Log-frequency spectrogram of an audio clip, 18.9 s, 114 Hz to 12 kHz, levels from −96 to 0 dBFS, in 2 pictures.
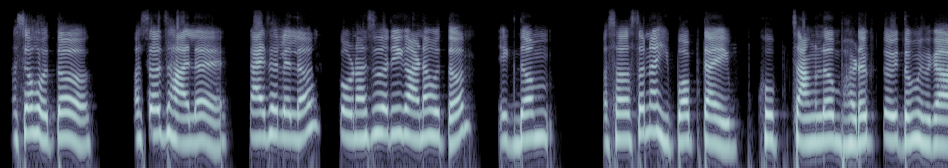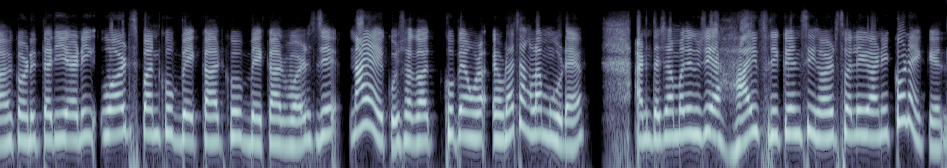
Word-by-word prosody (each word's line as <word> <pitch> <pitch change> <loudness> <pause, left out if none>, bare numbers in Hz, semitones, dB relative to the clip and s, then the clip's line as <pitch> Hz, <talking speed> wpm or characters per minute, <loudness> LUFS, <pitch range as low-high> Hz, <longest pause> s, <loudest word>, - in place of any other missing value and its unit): असं 300 +4 0
होतं, 245 -3 0 0.5
असं 290 +3 0
झालंय. 235 -6 0 0.3
काय 265 0 +1
झालेलं, 270 +1 0 0.3
कोणाचं 270 +2 0
तरी 295 0 +1
गाणं 270 -2 +2
होतं. 265 -2 0 0.4
एकदम 255 +3 -1 0.6
असं 255 +3 0
असतं 295 +5 -1
ना, 315 - 0
हिपहॉप 245 -3 -1
टाइप 220 -5 +1 0.3
खूप 250 -3 0 0.2
चांगलं 240 0 +2
भडकतोय 235 +2 0
तो 240 - +4
मुलगा 225 -3 +1 0.2
कोणीतरी 245 +1 +1
आणि 260 +2 0
वर्ड्स 290 +2 0
पण 290 -1 +1
खूप 300 -3 0
बेकार-खूप 245 +2 0
बेकार 225 -1 +1
वर्ड्स. 215 +4 -1
जे 295 +2 +1 0.2
नाही 350 +5 +5
ऐकू 235 - +1
शकत 240 -1 0
खूप 290 -1 +2
एवढा 265 -1 +2
एवढा 265 +3 +3
चांगला 295 -6 +2
मूड 255 -7 +1
आहे 210 +2 +1 0.6
आणि 250 +1 +2
त्याच्यामध्ये 275 +3 +2
तुझी 290 +1 +2
हाय 250 - +2
फ्रिक्वेन्सी 295 +2 +1
हर्ट्सवाले 275 +2 +1
गाणी 280 +1 +1
कोण 425 +1 +3
ऐकेल? 215 -4 -4
260 Hz, 150 wpm, -22 LUFS, 235-285 Hz, 0.6 s, नाही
